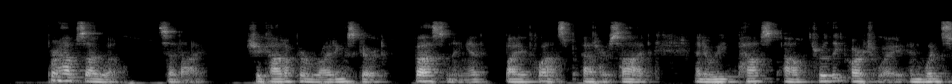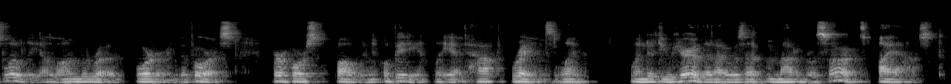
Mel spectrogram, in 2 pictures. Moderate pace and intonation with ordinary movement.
No: average, 175 wpm; narrow, 2.1 semitones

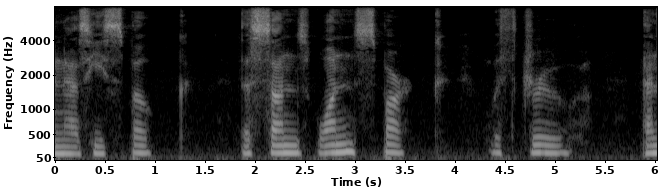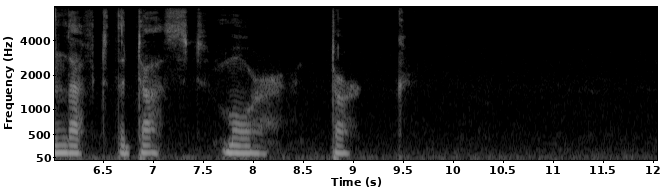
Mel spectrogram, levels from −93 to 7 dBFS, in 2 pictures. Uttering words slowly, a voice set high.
No: slow, 75 wpm; medium, 145 Hz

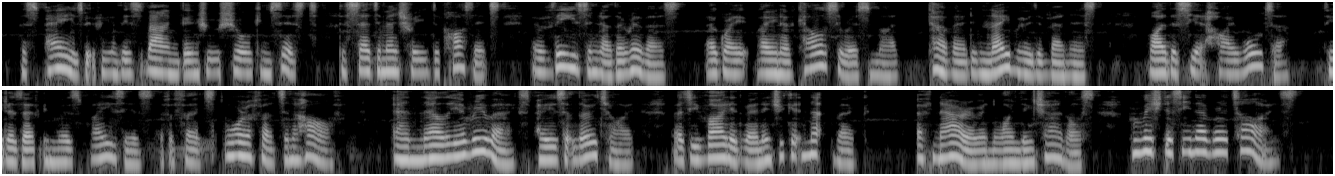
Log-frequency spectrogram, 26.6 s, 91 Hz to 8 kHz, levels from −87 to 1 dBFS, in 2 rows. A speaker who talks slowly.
No: average, 170 wpm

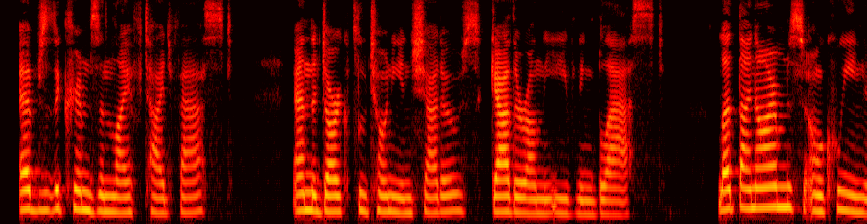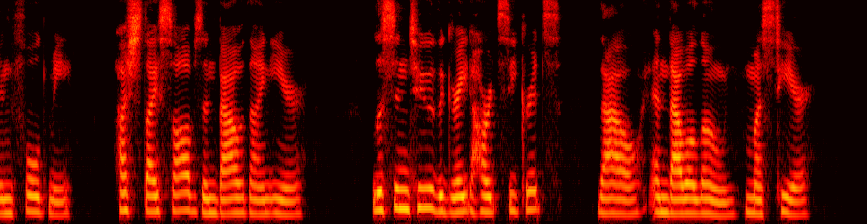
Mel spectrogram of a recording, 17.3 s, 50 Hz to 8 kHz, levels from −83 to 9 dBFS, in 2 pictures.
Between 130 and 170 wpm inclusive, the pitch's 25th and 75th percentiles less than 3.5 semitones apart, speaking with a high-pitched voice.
Yes: average, 145 wpm; average, 3.0 semitones; high, 210 Hz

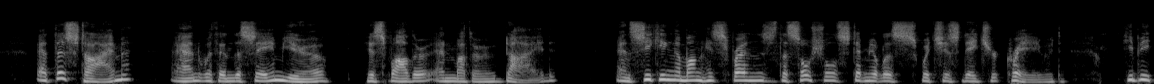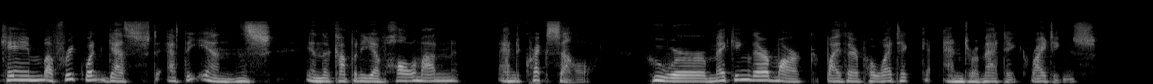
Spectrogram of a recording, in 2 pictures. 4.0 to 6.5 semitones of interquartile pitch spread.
Yes: average, 5.0 semitones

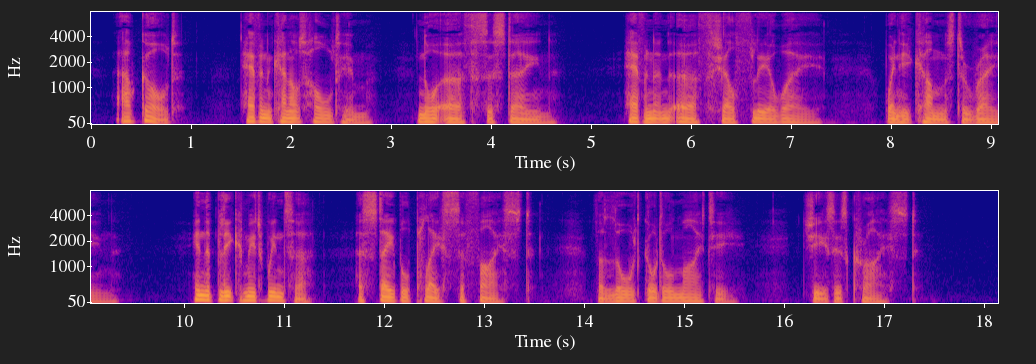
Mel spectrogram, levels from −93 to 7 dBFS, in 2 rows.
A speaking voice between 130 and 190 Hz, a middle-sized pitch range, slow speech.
No: very low, 80 Hz; average, 3.6 semitones; slow, 115 wpm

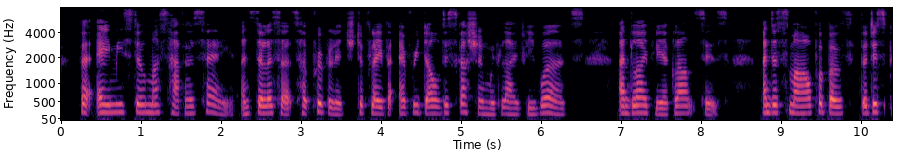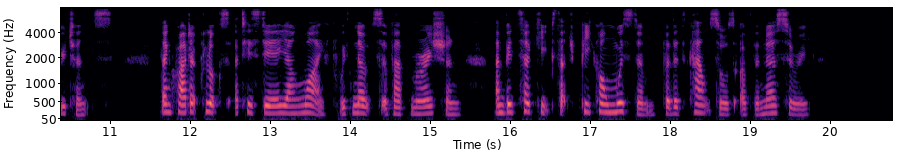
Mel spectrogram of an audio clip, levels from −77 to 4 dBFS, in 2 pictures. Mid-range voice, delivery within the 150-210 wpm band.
No: high, 195 Hz; average, 160 wpm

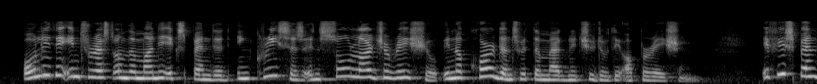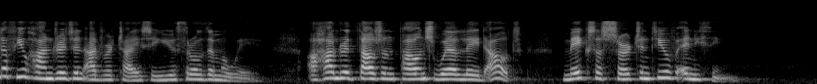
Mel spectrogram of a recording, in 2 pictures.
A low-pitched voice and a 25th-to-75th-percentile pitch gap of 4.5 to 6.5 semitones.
No: very high, 260 Hz; wide, 5.5 semitones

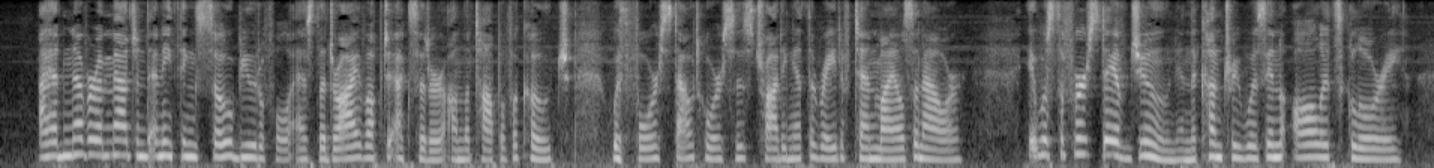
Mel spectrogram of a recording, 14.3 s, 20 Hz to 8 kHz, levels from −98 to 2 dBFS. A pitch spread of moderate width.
Yes: average, 3.7 semitones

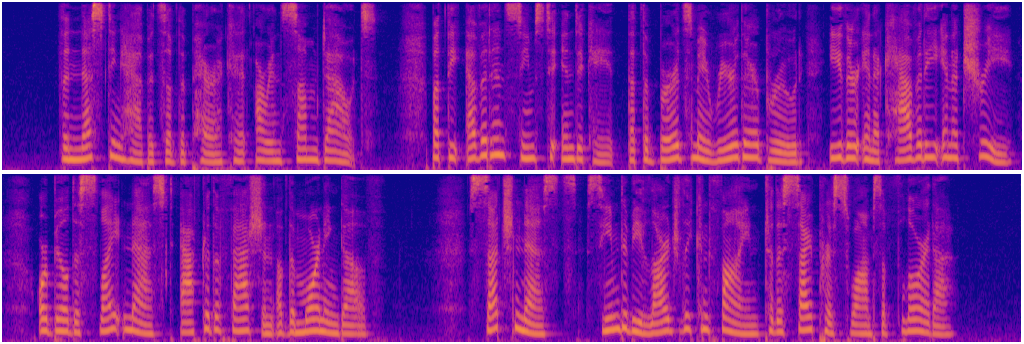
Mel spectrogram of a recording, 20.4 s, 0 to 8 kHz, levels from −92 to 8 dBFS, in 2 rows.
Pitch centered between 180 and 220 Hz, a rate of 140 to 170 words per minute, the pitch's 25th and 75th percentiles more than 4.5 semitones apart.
Yes: high, 190 Hz; average, 160 wpm; average, 5.2 semitones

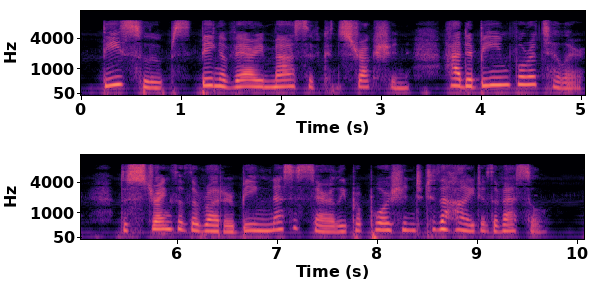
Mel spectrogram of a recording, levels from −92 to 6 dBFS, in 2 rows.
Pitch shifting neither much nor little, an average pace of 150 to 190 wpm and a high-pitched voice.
Yes: average, 3.5 semitones; average, 160 wpm; high, 230 Hz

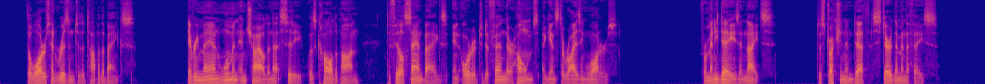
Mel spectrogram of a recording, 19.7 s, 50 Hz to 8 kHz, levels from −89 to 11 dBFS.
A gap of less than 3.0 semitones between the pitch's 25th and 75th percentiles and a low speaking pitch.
No: average, 4.8 semitones; very low, 90 Hz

